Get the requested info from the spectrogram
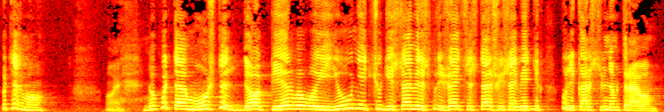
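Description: Sharp-voiced, flustered old apothecary. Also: male voice, high-pitched, measured pace. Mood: grumpy, flustered. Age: older. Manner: hesitant, flustered, sighing muttering. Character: small grey long-nosed old apothecary, grumpy yet soft-hearted. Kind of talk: Soviet radio play acting.

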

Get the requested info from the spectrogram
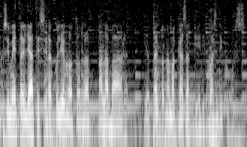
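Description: A man doing a grieving grown son in a stage monologue for radio, speaking in a mid-pitched voice to the father he lost. He talks intimately and thoughtfully, then turns sharply bitter, while guitar music plays behind him. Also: rapid-fire, natural voice. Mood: reflective. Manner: intimate, reflective, with sudden bitter emphasis. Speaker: stage actor in a radio play. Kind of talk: theatrical monologue.

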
